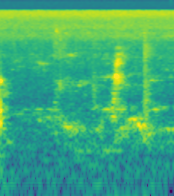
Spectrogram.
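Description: Near silence: room tone, with a faint brief sound about one and a half seconds in.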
